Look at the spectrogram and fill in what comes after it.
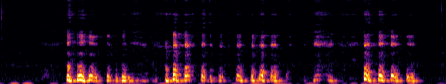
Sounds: Laughter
